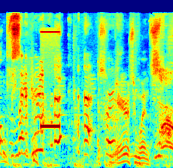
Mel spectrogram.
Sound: laughter

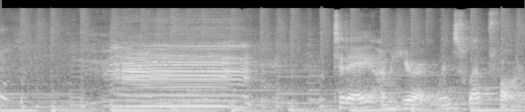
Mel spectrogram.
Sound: gasps

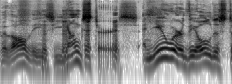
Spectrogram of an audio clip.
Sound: laughing

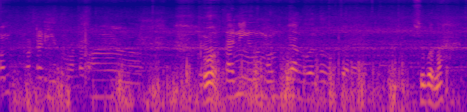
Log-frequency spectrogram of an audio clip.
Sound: speaker noise

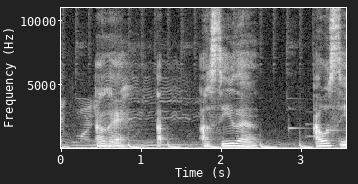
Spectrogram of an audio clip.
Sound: Tasha moaning

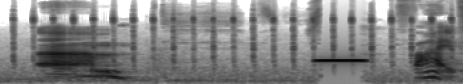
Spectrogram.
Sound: timer ticks; beep

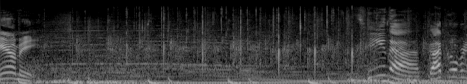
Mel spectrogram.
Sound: applause and cheering

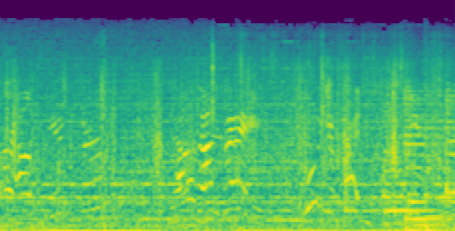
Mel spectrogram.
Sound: people chattering

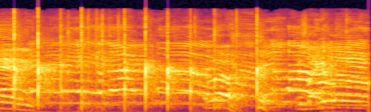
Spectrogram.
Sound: clapping

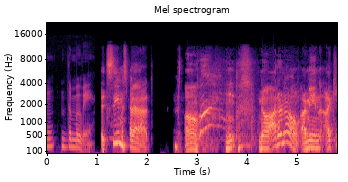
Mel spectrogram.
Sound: laughs

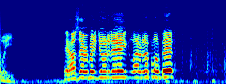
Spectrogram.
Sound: audience applauding

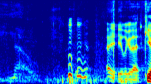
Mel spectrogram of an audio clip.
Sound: speaks in a foreign language; laughs

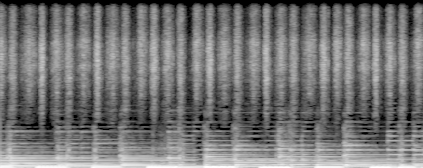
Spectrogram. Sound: upbeat music; logo springs

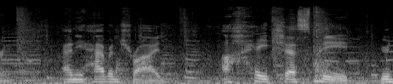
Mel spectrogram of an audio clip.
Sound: none

